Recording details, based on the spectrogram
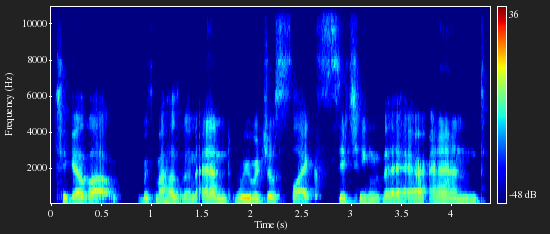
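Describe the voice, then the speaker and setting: A woman's voice: low voice, unhurried. A young adult woman, co-hosting a writing podcast in casual chat, laughing often and telling stories with animation. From Australia. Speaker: podcast co-host.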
